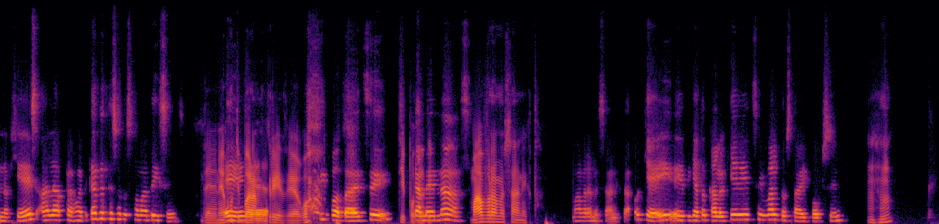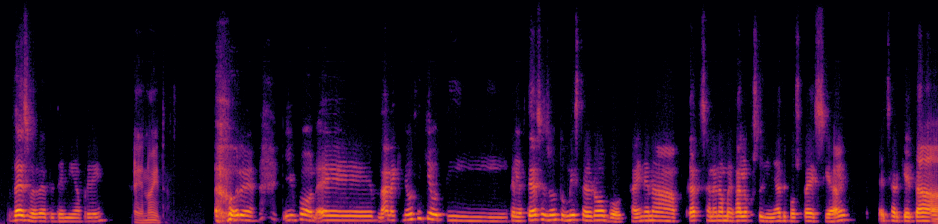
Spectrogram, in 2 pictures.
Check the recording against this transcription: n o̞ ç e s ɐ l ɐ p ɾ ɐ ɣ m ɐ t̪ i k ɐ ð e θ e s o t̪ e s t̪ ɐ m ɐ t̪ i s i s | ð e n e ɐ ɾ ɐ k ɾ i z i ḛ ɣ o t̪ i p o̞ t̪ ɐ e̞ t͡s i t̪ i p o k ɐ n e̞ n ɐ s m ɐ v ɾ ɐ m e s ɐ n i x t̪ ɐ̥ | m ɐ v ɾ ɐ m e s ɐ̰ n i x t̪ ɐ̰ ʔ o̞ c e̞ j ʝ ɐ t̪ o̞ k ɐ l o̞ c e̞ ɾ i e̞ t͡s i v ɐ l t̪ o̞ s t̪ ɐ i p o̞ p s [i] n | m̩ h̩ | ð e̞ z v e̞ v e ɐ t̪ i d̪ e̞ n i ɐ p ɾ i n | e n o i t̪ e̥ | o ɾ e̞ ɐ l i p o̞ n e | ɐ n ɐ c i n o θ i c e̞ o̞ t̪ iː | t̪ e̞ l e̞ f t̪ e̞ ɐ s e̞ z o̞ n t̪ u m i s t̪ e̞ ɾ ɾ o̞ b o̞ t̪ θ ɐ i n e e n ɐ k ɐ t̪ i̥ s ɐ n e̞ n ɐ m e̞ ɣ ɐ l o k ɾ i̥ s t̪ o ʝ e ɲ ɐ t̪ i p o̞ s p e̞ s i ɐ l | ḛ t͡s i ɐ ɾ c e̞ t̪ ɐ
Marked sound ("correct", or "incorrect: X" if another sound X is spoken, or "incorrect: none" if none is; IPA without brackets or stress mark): correct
